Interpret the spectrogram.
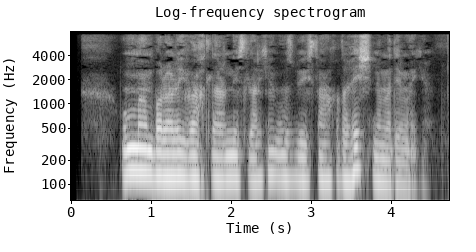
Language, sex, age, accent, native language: Uzbek, male, 30-39, Farg'ona, Uzbek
